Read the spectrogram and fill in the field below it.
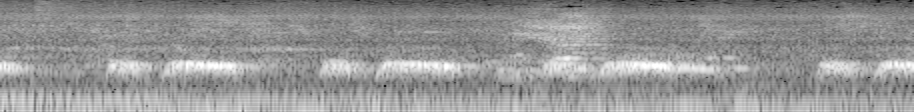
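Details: Spotted dove kept as a decoy bird, with a cooing voice of the "thổ" style: soft, low hooting notes in short phrases of two or three, repeating with brief pauses over a steady low hum.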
